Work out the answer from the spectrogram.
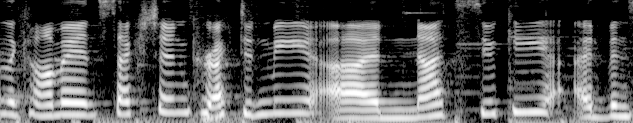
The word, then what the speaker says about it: Natsuki: you guys in the comments section corrected me Natsuki I've been saying her name wrong it's actually supposed to be not Sookie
